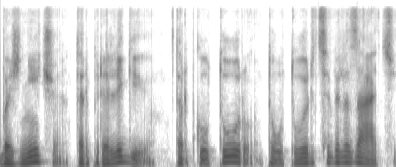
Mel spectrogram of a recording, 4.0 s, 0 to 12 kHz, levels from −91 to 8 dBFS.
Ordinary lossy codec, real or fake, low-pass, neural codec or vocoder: Opus, 32 kbps; fake; 9.9 kHz; vocoder, 22.05 kHz, 80 mel bands, WaveNeXt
